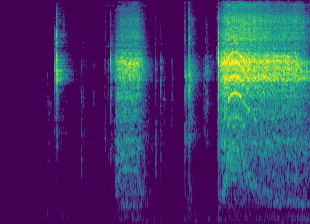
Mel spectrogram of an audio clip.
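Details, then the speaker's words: Cordless impact driver: short bursts then a sustained rapid, high-pitched rattling knock as the tool drives; normal impact mechanism operation. "this has this what this does is make like a knocking noise because construction screw"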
